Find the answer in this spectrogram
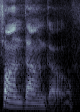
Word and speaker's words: Fandango: Fandango first of all you're saying his name wrong I'm sorry I'm saying his name wrong it's fond Dango and I'm Kelly is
